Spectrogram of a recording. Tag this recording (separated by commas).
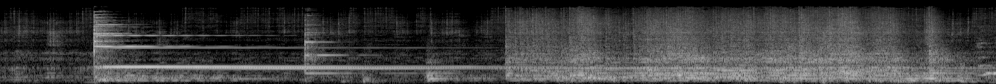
Musical instrument, Music, Percussion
